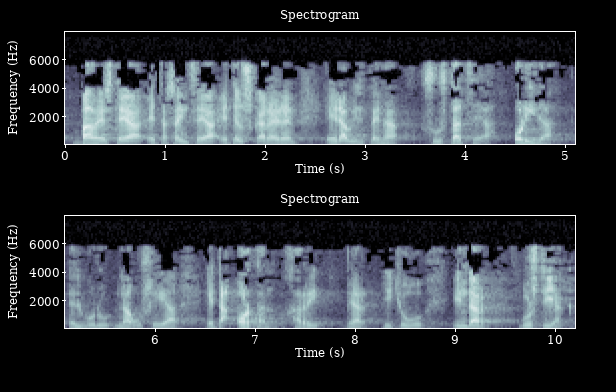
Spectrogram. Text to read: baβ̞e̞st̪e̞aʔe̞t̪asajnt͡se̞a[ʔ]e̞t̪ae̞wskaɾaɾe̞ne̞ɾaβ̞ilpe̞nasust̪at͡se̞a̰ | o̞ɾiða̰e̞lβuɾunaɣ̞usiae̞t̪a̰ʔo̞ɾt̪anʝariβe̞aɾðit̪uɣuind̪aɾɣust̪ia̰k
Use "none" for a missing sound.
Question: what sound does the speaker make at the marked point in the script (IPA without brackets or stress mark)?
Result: ʔ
